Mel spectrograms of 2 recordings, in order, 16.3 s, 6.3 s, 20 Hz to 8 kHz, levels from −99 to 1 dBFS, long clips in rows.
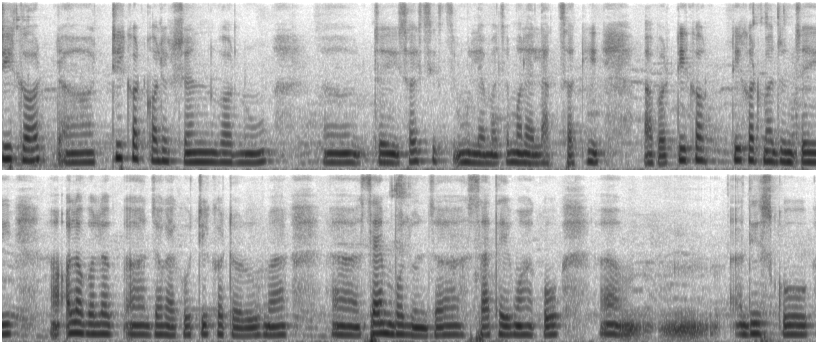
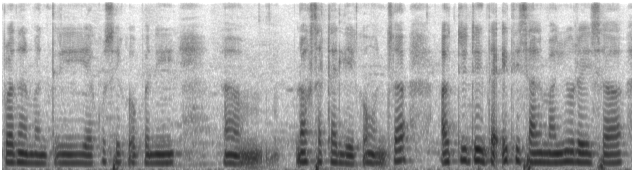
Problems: continuous background conversations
